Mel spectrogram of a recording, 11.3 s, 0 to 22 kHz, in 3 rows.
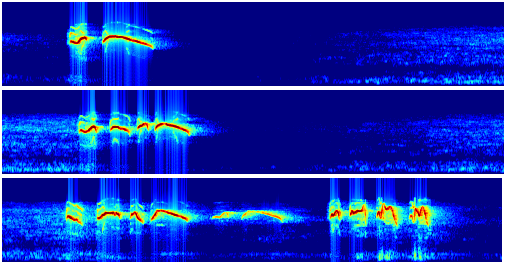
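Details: Crested larks exchanging calls on 11 October 2021: clear whistled phrases, sliding and slurred, delivered in short bursts about every three to four seconds with silent pauses between, no other sounds intruding.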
